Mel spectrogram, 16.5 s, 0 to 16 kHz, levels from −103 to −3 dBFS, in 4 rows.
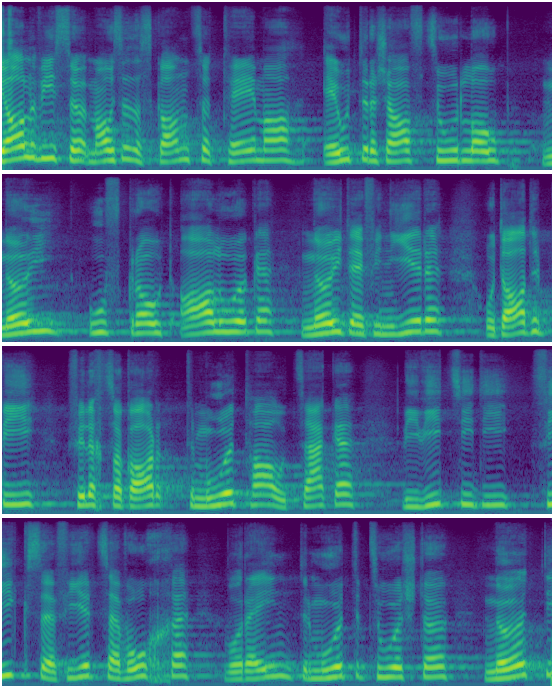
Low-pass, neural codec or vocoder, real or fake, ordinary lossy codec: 14.4 kHz; autoencoder, 48 kHz, 128 numbers a frame, DAC-VAE, trained on Japanese speech; fake; none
